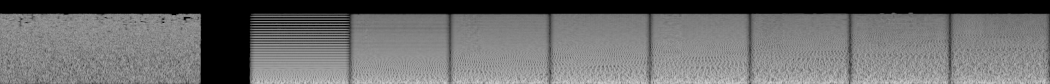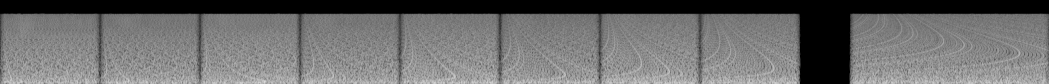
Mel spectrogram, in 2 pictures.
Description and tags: Noise created by individual oscillators, using audio paint, with different height images, to demonstrate what happens with too few oscillators vs. plenty. In the end, the result is not random enough to be noise. The first 2-second burst is pure white noise for comparison. Then we have multiple 1-second bursts from audio-paint in a sequence of different image sizes: 50,100,150,200,250,350, 500, 700, 1000, 1350, 1750, 2200, 2700, 3250, 3850, 4500, and 9999 (this corresponds to the number of oscillators). The last burst is longer, and there is 1/2 second gap of silence after the first (reference) burst and before that last (9999) burst. The images other dimension was 20. The spacing of frequencies was exponential, between 40 Hz and 18 KHz. As mentioned there, I realized only afterward that exponential spacing would be giving me an approximation to pink noise instead of white noise, so the reference burst at the start is not really a fair comparison.
audiopaint, forums, noise, synthetic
